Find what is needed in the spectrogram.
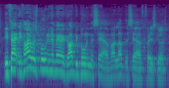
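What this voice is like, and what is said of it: English accent. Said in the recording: “we're from England. We moved here 13 years ago. We haven't lost our accents.”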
